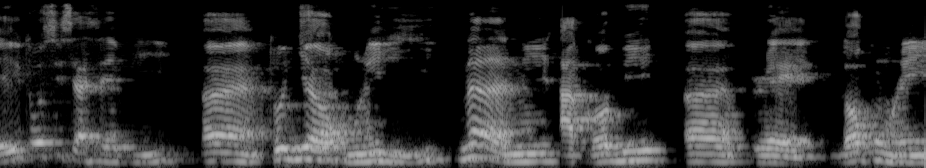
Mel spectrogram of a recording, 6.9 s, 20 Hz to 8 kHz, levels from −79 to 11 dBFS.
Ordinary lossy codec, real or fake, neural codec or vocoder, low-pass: none; real; none; 7.2 kHz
